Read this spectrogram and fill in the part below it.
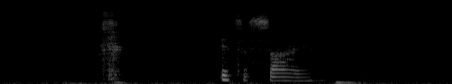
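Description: A young woman speaks briefly and playfully close to a microphone.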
